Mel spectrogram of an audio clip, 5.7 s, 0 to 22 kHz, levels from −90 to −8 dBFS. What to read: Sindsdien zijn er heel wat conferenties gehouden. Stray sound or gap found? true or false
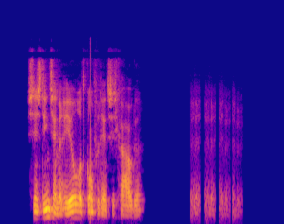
true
